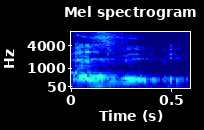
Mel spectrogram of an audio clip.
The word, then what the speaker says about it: SWP: Le SWP, en allemand le W se prononce V, le SVP.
